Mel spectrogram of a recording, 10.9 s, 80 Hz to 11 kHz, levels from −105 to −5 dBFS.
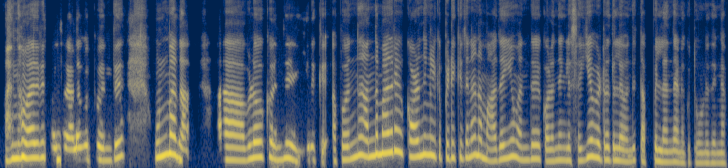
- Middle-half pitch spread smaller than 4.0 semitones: No, average, 4.3 semitones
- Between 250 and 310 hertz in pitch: Yes, very high, 260 Hz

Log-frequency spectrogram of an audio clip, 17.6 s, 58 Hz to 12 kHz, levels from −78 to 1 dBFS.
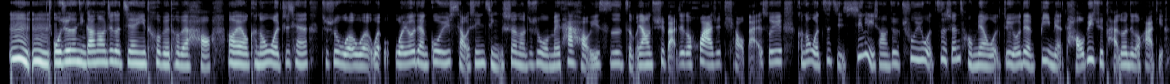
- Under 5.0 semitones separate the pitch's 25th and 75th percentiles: Yes, average, 3.0 semitones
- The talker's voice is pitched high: Yes, high, 215 Hz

